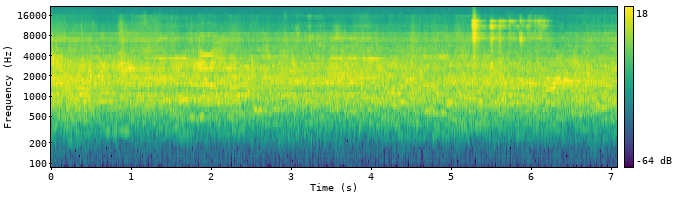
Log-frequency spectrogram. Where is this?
in a subway station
